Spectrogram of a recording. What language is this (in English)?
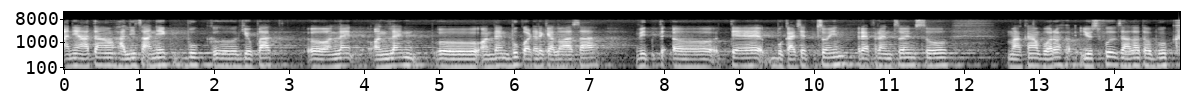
Konkani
